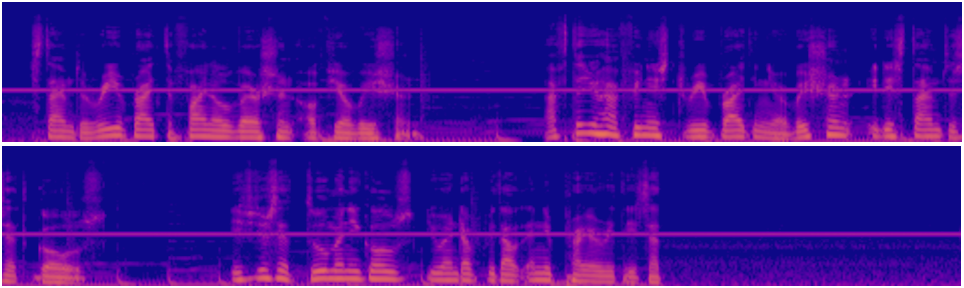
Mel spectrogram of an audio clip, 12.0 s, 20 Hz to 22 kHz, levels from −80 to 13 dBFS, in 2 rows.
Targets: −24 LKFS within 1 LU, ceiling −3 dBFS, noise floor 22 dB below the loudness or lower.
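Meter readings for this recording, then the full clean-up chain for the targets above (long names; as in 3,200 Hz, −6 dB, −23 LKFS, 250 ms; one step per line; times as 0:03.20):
crackle rate 20 per second; interfering tone 1,900 Hz; level of the tone −47 dBFS; integrated loudness −33.0 LKFS; sample peak −17.0 dBFS; target loudness −24.0 LKFS
→ click removal
notch filter 1,900 Hz, Q 30
level +9 dB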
